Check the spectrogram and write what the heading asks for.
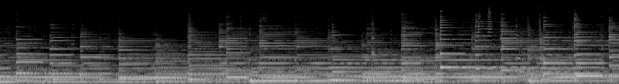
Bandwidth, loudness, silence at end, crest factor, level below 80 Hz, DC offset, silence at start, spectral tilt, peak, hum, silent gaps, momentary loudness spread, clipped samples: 13 kHz; -24 LUFS; 0 s; 14 dB; -48 dBFS; 0.3%; 0 s; -7 dB/octave; -8 dBFS; none; none; 3 LU; under 0.1%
